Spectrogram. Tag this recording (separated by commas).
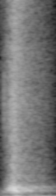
swoosh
